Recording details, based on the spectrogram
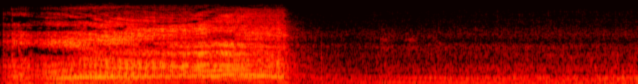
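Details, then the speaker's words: Carbureted engine after flooding and a float level check: a hard rev cuts into a rough, uneven stumble as throttle is applied, suspected too much accelerator-pump squirt through the jets, then it runs well; smaller jets are suspected to be needed. "sounds like it's breaking up a little bit. Well, it's right as I get on the throttle, it gives a little too much squirt through the jets, like the accelerator pump. And as soon as it gets through it, it runs really good."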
